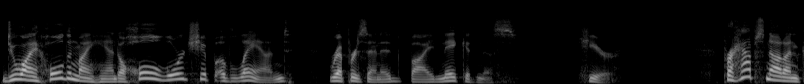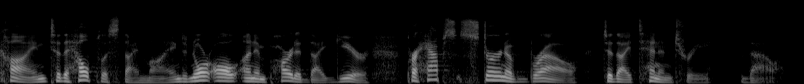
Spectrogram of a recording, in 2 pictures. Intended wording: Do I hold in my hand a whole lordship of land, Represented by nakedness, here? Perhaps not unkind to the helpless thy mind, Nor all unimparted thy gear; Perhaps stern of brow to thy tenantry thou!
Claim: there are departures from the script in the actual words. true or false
false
